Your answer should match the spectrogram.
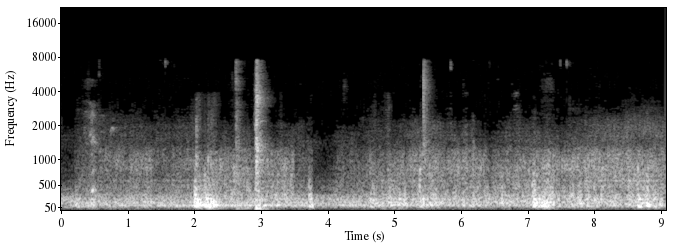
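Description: A door is pushed shut with a few dull thuds and clacks, against a steady rumbling background with faint muffled noise throughout.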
